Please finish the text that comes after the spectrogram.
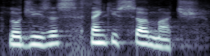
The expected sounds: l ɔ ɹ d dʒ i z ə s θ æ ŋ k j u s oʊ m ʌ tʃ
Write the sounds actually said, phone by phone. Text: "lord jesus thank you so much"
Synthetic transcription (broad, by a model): l ɔ d dʒ i z ə s θ æ ŋ k j u s oʊ m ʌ tʃ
